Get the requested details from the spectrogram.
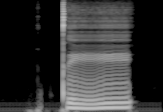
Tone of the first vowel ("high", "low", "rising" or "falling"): rising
